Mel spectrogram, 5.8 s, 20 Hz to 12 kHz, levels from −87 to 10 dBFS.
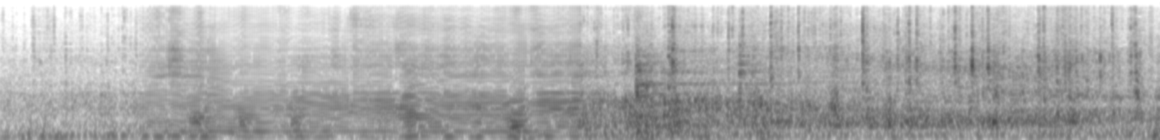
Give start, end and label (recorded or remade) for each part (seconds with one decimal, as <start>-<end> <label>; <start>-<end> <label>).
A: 0.0-0.7 recorded; 0.7-2.9 remade; 2.9-5.8 recorded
